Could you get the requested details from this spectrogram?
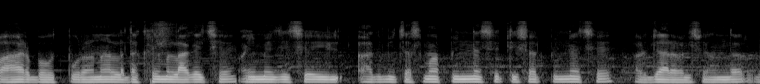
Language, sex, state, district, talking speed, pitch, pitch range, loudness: Maithili, male, Bihar, Saharsa, 190 wpm, 115 Hz, 110-120 Hz, -23 LUFS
